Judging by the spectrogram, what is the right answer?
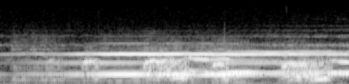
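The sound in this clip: A black dog howls and cries after being grabbed by the tail and held. A few wavering, yelping wails rise and fall over a steady sustained droning tone.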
